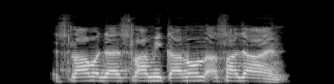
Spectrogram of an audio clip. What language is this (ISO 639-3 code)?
snd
